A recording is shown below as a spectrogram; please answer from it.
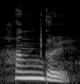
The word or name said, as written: hangeul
